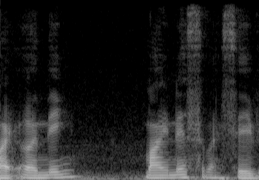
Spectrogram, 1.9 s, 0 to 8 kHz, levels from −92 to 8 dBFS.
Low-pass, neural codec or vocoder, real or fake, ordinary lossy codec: none; none; real; none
